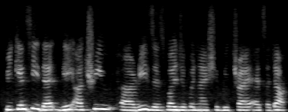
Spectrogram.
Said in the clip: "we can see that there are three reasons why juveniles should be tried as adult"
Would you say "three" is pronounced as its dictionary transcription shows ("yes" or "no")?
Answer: no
